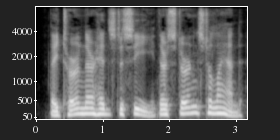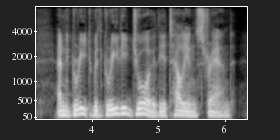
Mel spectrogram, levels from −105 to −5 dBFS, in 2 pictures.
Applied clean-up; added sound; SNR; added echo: none; none; none; none.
